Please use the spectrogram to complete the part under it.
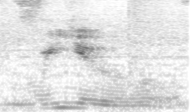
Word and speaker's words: Ryu: Actually, it's pronounced Ryu, first of all.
